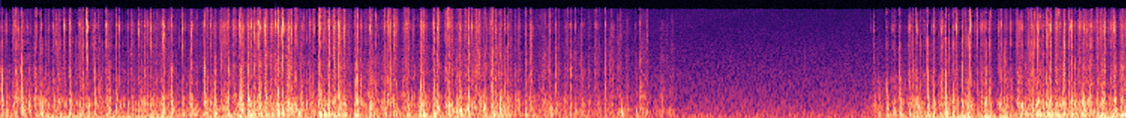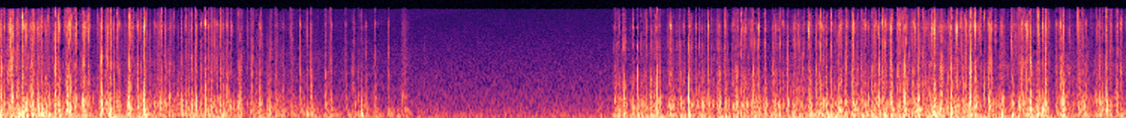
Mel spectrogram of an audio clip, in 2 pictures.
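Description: Long black nails scratch and brush the plastic reversible sequins on the flat fabric cover of a notebook, making a dense crackling rattle. The sound comes in three bursts separated by two short quiet pauses.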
